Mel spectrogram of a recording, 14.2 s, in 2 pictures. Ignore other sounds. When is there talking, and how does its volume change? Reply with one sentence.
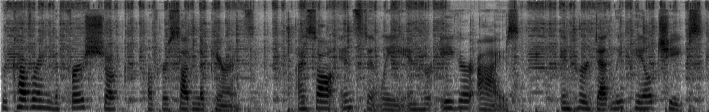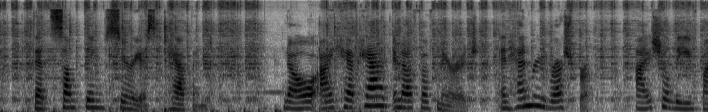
You can hear the talking from 0.0 to 14.1 s, at a steady volume.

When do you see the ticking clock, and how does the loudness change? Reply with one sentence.
You can't hear the ticking clock here.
